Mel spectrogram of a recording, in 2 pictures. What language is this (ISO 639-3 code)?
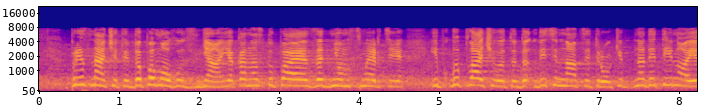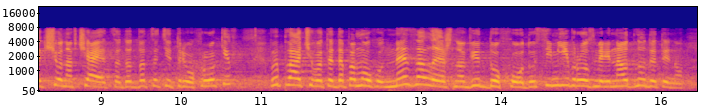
ukr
